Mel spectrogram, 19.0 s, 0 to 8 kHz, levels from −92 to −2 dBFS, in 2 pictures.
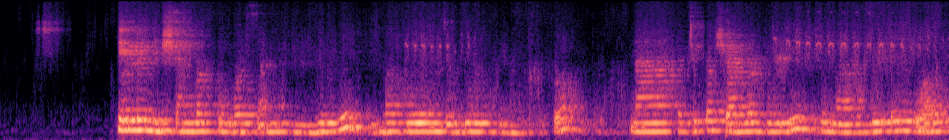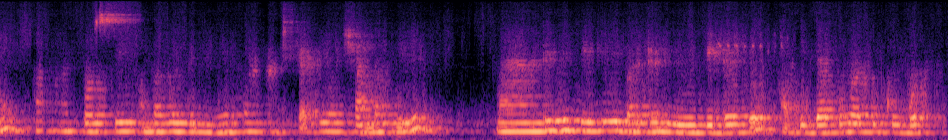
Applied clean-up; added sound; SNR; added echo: neural separator model SepFormer DNS4.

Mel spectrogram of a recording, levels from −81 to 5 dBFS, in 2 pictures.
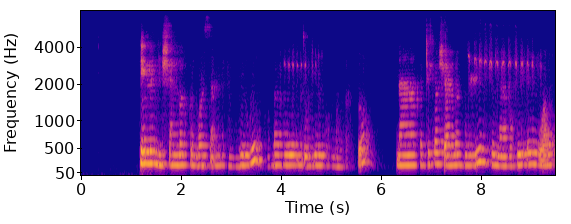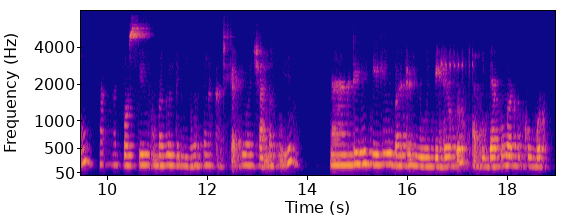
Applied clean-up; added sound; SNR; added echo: neural mask model DeepFilterNet 3.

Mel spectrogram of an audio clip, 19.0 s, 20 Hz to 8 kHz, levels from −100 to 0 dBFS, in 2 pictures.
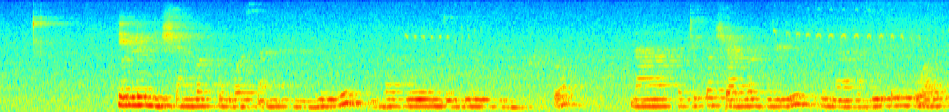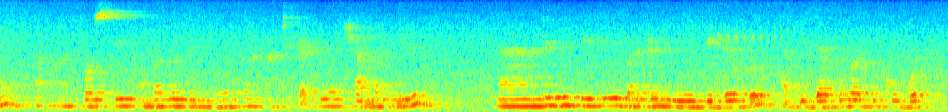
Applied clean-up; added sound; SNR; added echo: none; Ocean; 14 dB; reverberation time 1.0 s.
